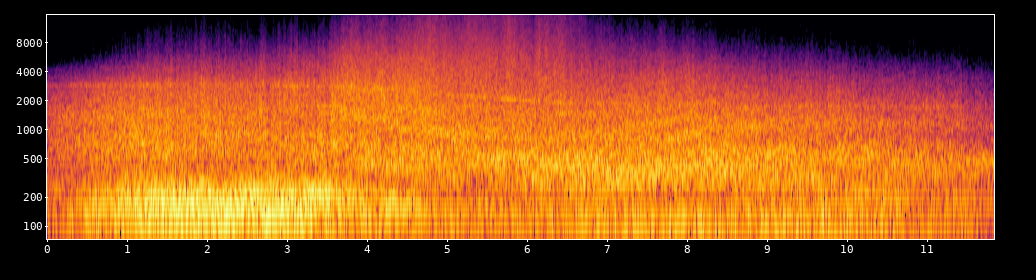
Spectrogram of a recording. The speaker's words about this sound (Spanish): ¡Despegamos!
